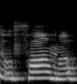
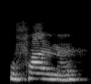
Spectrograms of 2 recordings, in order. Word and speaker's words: ufalme: I've heard ufama, but I never knew what it means. Which one? Ufalme. Yeah, ufalme. Last time we were talking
